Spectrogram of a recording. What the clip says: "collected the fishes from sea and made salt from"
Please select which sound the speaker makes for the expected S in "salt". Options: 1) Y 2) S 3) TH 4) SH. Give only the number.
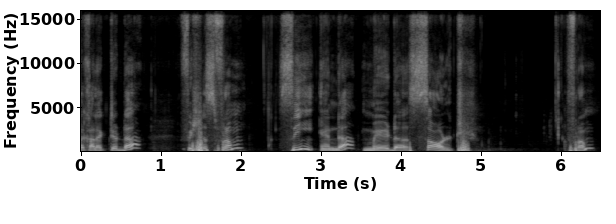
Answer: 2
